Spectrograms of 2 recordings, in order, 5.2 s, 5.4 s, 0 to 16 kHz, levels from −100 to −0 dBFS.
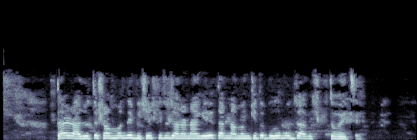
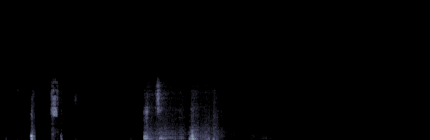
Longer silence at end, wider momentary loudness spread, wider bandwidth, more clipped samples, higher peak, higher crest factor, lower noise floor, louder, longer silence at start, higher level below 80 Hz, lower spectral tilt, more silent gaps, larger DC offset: second, 0.7 s vs 2.65 s; second, 6 LU vs 19 LU; first, 7.8 kHz vs 6.6 kHz; neither; first, -2 dBFS vs -28 dBFS; second, 12 dB vs 30 dB; second, -56 dBFS vs -68 dBFS; first, -13 LUFS vs -52 LUFS; first, 0.7 s vs 0.35 s; first, -58 dBFS vs -86 dBFS; about the same, -4.5 dB/octave vs -5 dB/octave; second, none vs 0.45-0.63 s, 0.78-1.78 s; neither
